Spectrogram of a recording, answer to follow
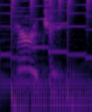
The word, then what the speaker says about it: pierogi: Pierogi. Pierogi? Okay. Can we hear this? I don't hear it. Learn to pronounce. Why can't I hear it? Oh. Pierogi.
